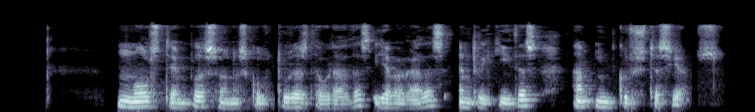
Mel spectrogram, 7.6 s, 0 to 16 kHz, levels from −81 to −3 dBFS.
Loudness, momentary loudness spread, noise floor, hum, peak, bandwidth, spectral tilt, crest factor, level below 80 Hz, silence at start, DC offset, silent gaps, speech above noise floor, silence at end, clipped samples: -20 LUFS; 8 LU; -63 dBFS; none; -2 dBFS; 8.2 kHz; -3.5 dB/octave; 20 dB; -60 dBFS; 0.45 s; under 0.1%; 1.04-1.16 s; 43 dB; 0.35 s; under 0.1%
